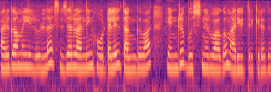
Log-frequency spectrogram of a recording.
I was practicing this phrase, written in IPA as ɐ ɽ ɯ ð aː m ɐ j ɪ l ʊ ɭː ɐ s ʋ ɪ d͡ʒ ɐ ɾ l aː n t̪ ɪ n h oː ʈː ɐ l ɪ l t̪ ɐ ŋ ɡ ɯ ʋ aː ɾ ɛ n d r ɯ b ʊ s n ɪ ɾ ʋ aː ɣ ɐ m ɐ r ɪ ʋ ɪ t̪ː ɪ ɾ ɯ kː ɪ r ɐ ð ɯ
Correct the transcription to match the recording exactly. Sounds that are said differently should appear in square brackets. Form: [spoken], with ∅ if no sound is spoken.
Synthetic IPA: ɐ [ɾ] ɯ [ɣ] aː m ɐ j ɪ l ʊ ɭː ɐ s ʋ ɪ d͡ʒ ɐ ɾ l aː n [d̪] ɪ n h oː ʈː ɐ l ɪ l t̪ ɐ ŋ ɡ ɯ ʋ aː ɾ ɛ n d r ɯ b ʊ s n ɪ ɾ ʋ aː ɣ ɐ m ɐ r ɪ ʋ ɪ t̪ː ɪ ɾ ɯ kː ɪ r ɐ ð ɯ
